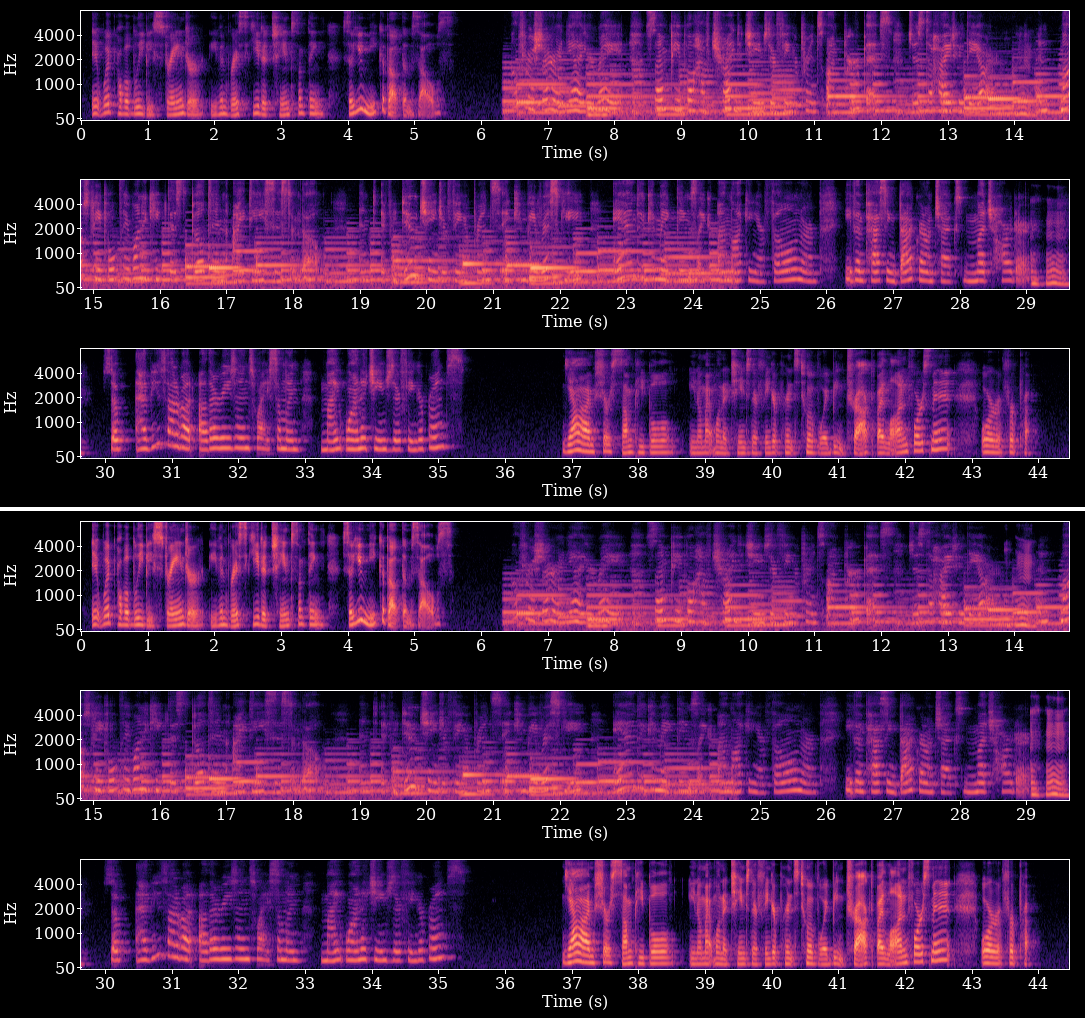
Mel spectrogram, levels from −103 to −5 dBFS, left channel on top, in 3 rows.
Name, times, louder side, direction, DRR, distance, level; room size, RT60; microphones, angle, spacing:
voice 1, 0.2-5.5 13.9-14.3 29.1-29.6 36.9-43.8, right 4 dB, 85° right, 15 dB, 1.4 m, -33 dB
sound 1, 6.3-24.7, left 3 dB, 65° left, 0.8 m, -35 dB
voice 2, 6.4-13.9 14.3-18.7 19.0-29.2 30.0-35.4, left 3 dB, 80° left, 8 dB, 2.7 m, -38 dB
20.0 x 9.6 x 7.3 m, 0.39 s
head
